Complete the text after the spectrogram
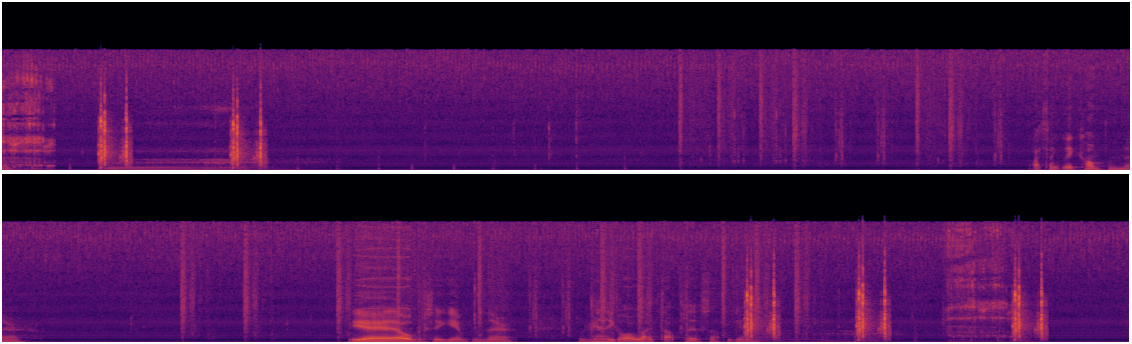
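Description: A wooden door clicks open and shut.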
